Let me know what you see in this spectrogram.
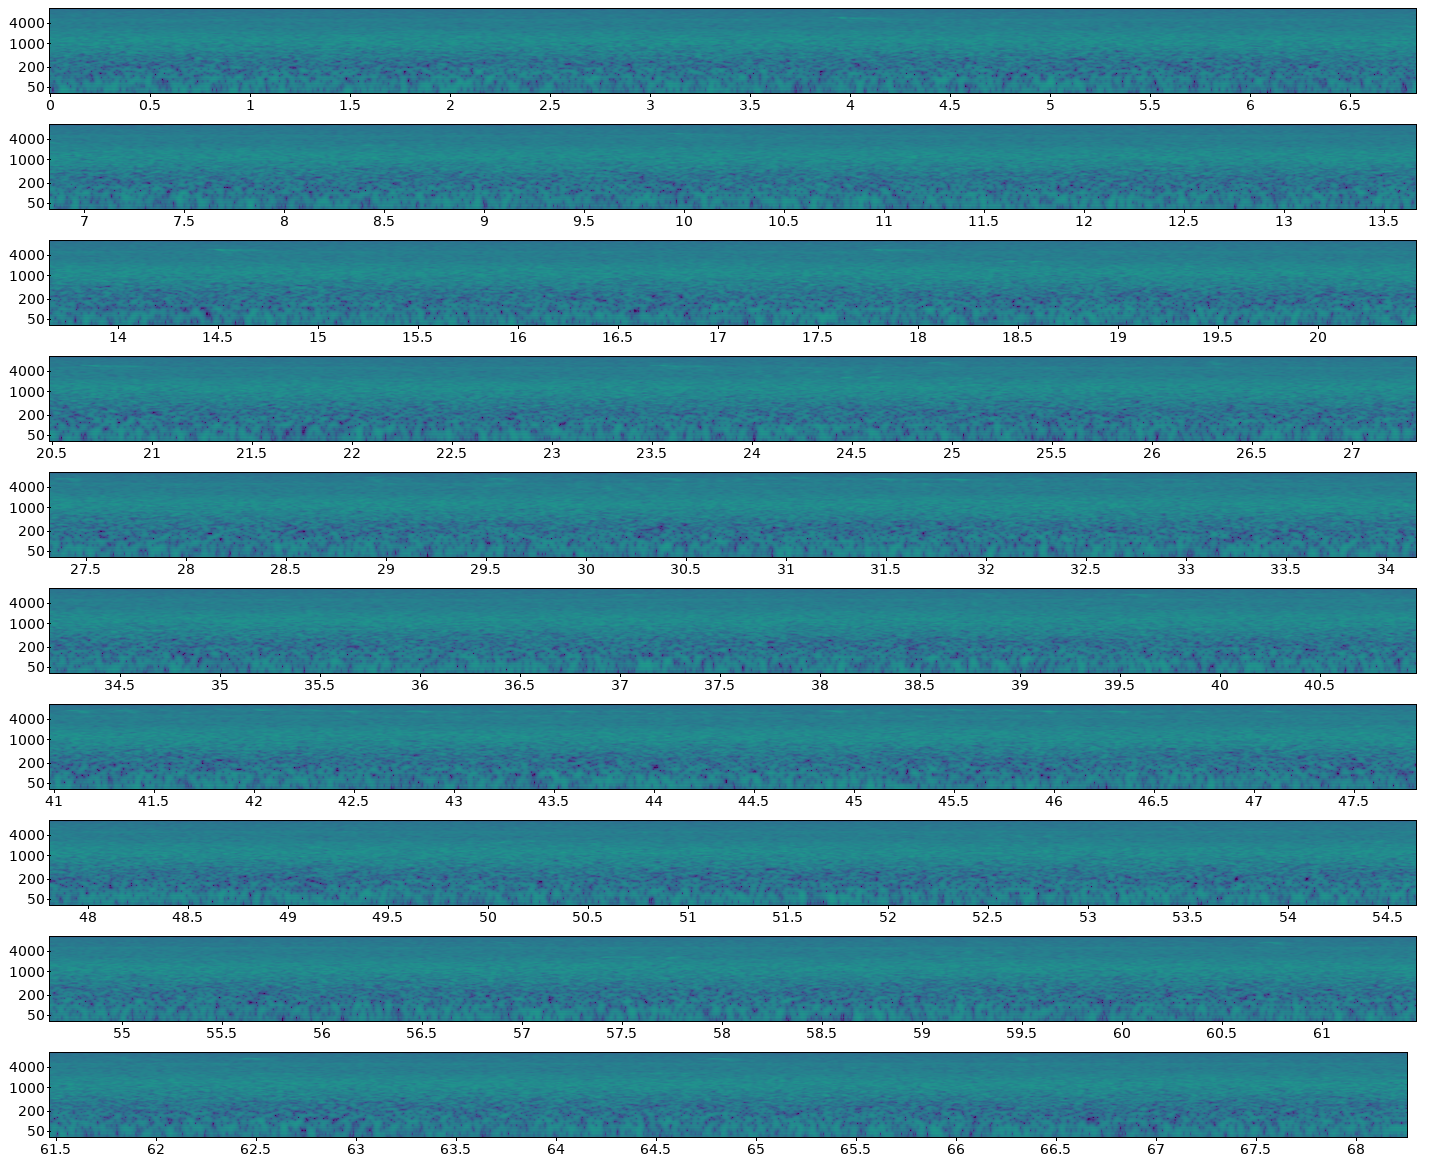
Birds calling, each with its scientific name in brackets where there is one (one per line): unidentified bird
